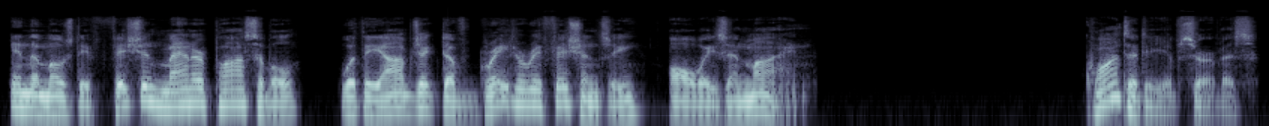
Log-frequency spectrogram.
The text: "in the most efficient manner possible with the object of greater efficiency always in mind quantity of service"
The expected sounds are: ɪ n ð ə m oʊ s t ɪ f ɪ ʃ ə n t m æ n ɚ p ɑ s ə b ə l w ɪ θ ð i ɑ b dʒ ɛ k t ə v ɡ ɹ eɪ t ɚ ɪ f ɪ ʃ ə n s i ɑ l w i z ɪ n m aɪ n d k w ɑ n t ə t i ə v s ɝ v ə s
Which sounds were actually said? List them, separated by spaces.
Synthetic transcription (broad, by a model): ɪ n ð ə m oʊ s t ɪ f ɪ ʃ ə n m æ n ɚ p ɑ s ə b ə l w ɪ ð i ɑ b dʒ ɛ k t ə v ɡ ɹ eɪ t ɚ ɪ f ɪ ʃ ə n s i ɑ l w i z ɪ n m aɪ n k w ɑ n t ə t i ə v s ɝ v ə s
